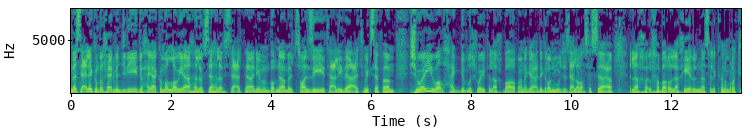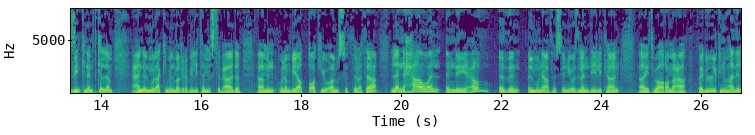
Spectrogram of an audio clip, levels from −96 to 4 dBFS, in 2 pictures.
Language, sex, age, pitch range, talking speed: Arabic, male, 20-39, 105-130 Hz, 150 wpm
